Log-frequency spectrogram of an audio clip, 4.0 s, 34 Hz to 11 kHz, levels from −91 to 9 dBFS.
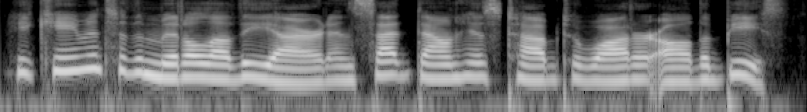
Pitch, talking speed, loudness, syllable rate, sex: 205 Hz, 265 wpm, -15 LUFS, 5.4 syllables/s, female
